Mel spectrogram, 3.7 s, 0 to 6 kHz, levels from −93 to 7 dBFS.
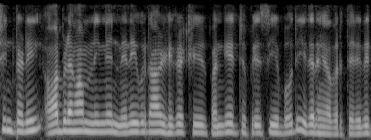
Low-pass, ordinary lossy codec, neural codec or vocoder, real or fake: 5.4 kHz; none; codec, 24 kHz, 0.9 kbps, WavTokenizer, small release; fake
